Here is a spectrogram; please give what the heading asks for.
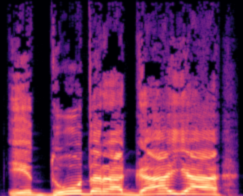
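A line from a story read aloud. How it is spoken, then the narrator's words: Shout. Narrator (Russian): крикнула она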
